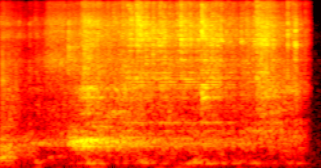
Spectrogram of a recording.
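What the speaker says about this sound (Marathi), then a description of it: "हा सुद्धा मी आता मिक्सरला ग्राइंड करून घेते" A kitchen mixer grinder whirs loudly and continuously as it grinds dried ingredients for gond and methi laddoos, with a gritty rattling texture before cutting off abruptly.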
